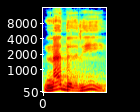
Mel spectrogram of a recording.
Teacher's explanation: دال پر قلقلہ کیونکہ یہ حروف قلقلہ کے 5 حرفوں میں سے ہے اور ان پر جزم بھی ہے.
